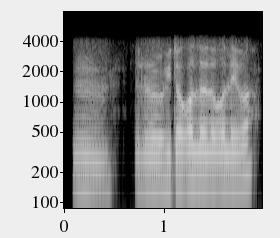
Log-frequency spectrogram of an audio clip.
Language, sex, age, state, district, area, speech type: Assamese, male, 30-45, Assam, Charaideo, urban, conversation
